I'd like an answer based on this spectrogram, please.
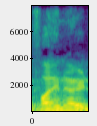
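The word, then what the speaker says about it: finite: ये जो शब्द की स्पेलिंग आप देख रहे हैं फाइनाइट, इसे पढ़ेंगे यहाँ पर फाइनाइट। अगर सिंगल शब्द है ये शब्द अगर यहाँ पर इसके नॉन के साथ आ गया तो नॉन फिनिट पढ़ा जाएगा।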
